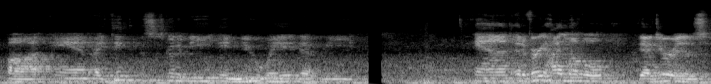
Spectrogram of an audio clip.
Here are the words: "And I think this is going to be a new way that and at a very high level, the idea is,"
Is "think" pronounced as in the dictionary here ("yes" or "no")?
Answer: yes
